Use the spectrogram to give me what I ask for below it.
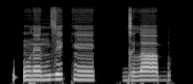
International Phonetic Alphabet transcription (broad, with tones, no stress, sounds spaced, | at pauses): ʔ ũ˨ ɾ ɛ̃˨ n z e˦ k ẽ˧ | ɡ ɘ˨ l a˧ b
